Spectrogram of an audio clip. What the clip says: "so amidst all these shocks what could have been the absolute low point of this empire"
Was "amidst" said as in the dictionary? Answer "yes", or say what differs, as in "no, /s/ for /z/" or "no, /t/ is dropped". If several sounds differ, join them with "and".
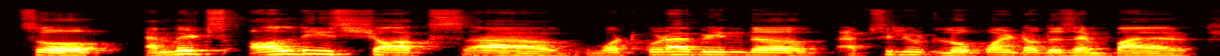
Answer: no, /t/ is dropped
